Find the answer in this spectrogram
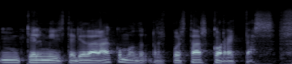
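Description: Over a quiet background, a man with a fairly low voice speaks at a fairly quick pace. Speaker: exam prep teacher. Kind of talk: video commentary on exam. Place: office. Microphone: studio mic.

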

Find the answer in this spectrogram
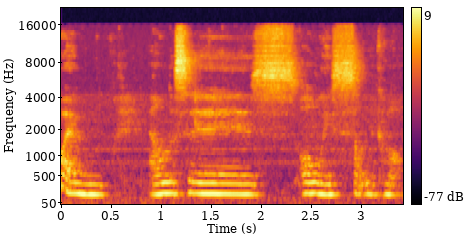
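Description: Over light background noise, audible room echo surrounds a woman talking. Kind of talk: theatrical monologue. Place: stage. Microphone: camera far.

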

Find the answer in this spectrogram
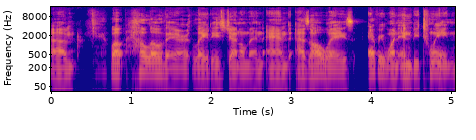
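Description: A man speaks with a very deep, low pitch. The background is quiet. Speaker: podcast host. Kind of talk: podcast intro chat. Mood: playful, joking. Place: home room. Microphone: studio mic.

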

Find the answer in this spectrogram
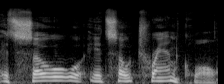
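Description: The man's pitch is fairly high and his intonation lively. Vocal fry colors his voice. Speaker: property owner interviewed about pipeline. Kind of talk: interview answer. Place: open country.

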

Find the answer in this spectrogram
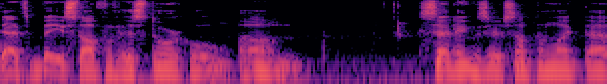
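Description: A man's very deep, low pitch at a fairly quick pace, with fairly even intonation over a quiet background. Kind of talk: casual portfolio walkthrough commentary.

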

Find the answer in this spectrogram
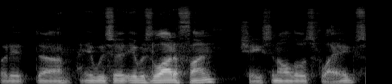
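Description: Very deep, low male voice with vocal fry, a dark, mellow tone, ordinary pitch variation and moderate pace against a quiet background. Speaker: ice fishing vlogger. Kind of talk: casual vlog chat. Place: home room. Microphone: phone near.

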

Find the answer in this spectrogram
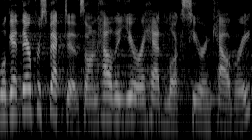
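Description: Light background noise runs through the clip. Over it, a woman talks. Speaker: event moderator. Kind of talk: event hosting announcements. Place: hall. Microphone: podium.

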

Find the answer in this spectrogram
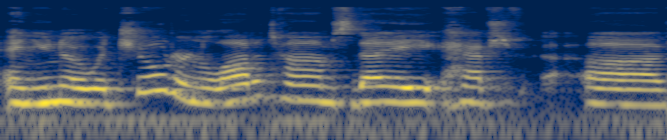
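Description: Fairly quick and fairly high in pitch, a woman with an Appalachian accent speaks in a dark, mellow tone. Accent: Appalachian Southern US. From northwest Georgia, Appalachia. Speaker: homeschool teacher and mother. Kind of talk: lecture. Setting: at home, rain on tin roof. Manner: animated, chatty. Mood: calm, earnest. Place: home room. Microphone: webcam.

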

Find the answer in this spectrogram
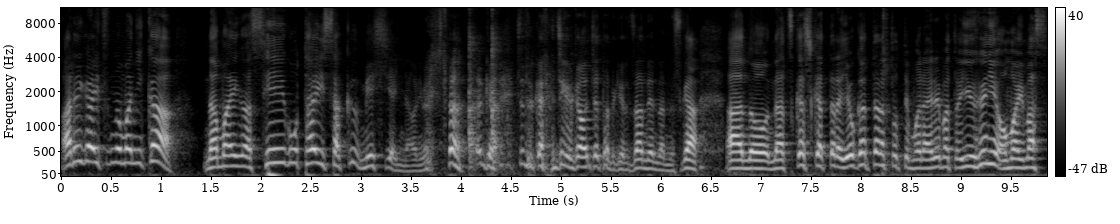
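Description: A man's high-pitched, animated voice at a very fast pace, with very wide pitch swings and big swings in loudness. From Japan. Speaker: cram school history teacher; cram school teacher. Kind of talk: promotional talk about courses. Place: classroom. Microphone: lapel.

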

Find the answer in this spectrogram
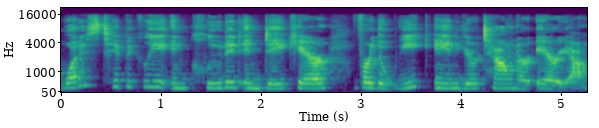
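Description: Speaking at a fairly slow pace with fairly even intonation, a woman is heard with audible room echo over a quiet background. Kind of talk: tutorial. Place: home room.

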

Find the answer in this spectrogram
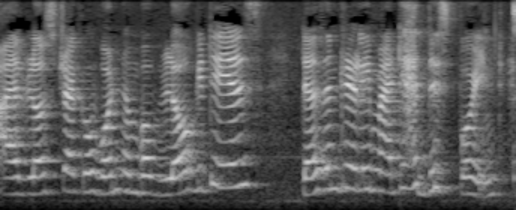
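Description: A woman's voice sits high, with ordinary pitch variation. The room echo is audible. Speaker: travel vlogger. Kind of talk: casual vlog chat. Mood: relaxed, cheerful, laughing. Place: home room. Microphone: phone near.

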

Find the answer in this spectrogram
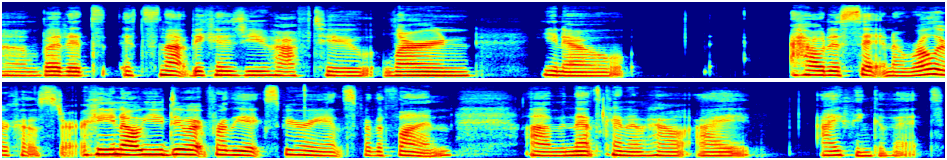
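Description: A woman speaks at a fairly slow pace in a medium pitch with monotone, flat intonation. The background is quiet. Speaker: podcast host. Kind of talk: interview. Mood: warm, calm, curious. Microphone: webcam.

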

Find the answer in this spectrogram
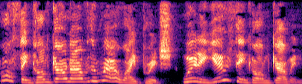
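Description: A female-sounding voice puts on a character at a fairly high pitch, swinging very widely in pitch. The pace is fairly slow. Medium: audio drama. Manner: casual, breezy.

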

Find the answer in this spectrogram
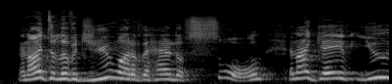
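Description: Pitch varies in an ordinary way while the words come at a moderate pace. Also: man. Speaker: preacher. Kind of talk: sermon, reading scripture. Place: church.

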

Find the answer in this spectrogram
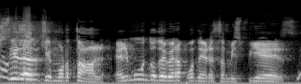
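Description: Using a cartoonish character voice, a man speaks at a high pitch and a moderate pace. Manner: grandiose, then irritated shouting.

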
